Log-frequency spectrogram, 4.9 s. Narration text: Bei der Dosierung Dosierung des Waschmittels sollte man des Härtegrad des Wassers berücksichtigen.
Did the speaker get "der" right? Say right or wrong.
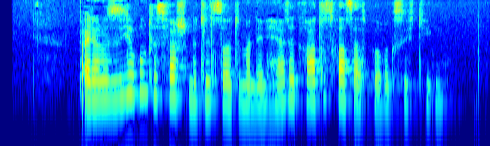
right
